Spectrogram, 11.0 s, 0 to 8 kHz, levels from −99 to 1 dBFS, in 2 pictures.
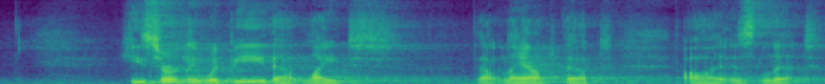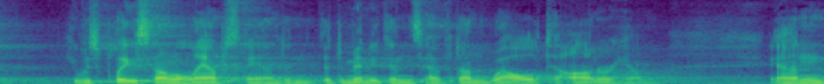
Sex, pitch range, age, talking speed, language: male, 90-100 Hz, 50-69, 155 wpm, English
